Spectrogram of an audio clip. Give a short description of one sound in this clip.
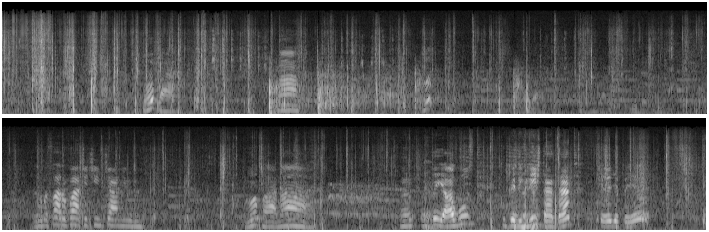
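Hooves clop on a gravel road.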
